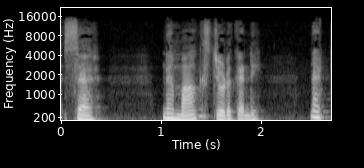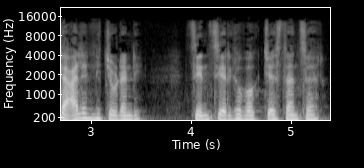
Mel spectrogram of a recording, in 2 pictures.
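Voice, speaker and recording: A man's voice: mid-range voice, fairly even intonation, a little fast, darkish tone, natural voice. A man playing a dutiful young son, earnest and resolute, in a dramatised moral story.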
